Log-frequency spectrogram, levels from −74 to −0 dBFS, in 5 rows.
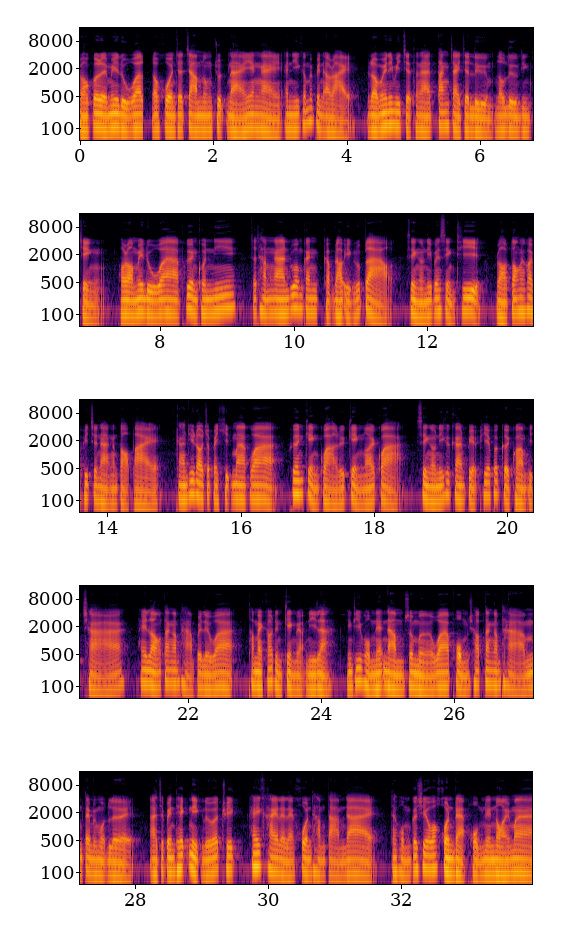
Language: Thai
